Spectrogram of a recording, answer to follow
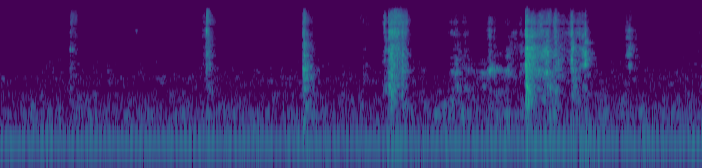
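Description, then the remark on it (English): Oracle cards are pulled from a deck, a scattered series of short, crisp swishes and flicks, with a faint steady hum underneath and no talking. “But then I just pulled out the two keys of treasure.”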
